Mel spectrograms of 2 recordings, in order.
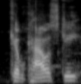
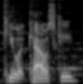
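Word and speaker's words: Kwiatkowski: Kyle flood defensive coordinator Pete kilkowski I think it's pronounced kiwatkowski and Quinn yours Texas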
